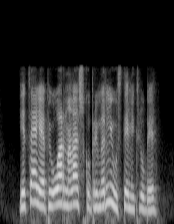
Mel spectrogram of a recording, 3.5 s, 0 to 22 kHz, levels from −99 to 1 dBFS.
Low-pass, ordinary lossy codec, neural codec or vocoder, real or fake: 7.2 kHz; none; codec, 44.1 kHz, 2.6 kbps, DAC; fake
